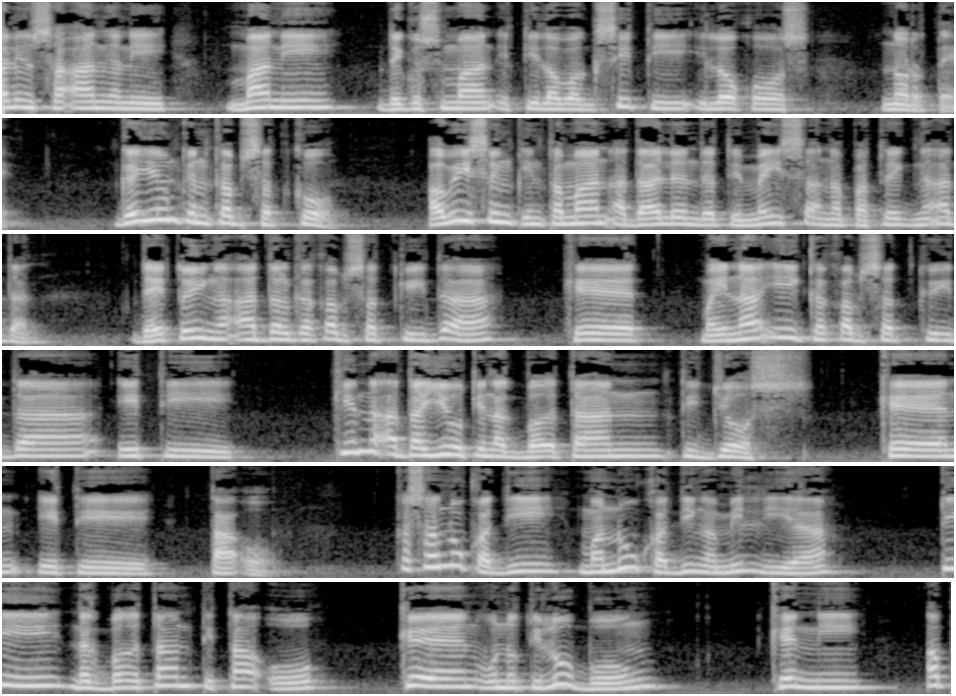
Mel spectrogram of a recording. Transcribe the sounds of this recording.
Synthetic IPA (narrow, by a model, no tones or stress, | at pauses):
alʊnsaʔanŋani | manid̪ɛɡʊsmanɪt̪ilawaɡsit̪iʔːlokos | noɾt̪ɛ̰ | ɡɐjʊnkankabsat̪̚ko | ʔawisɨŋɪnt̪amanɐd̪aːland̪at̪imɛjsanapat̪ɛɡ̚ŋaʔaːd̪a̰l | d̪ɐjt̪ojŋaʔaːd̪alk̬akabsat̪̚koid̪a | kɛt̪̚ | majnaːʔikakabsat̪̚koid̪ait̪i | kɪnaʔad̪ajʊt̪inɐɡ̚baʔɨt̪ant̪ɪd͡ʒjos | kɛnɪt̪ɪ | t̪aːʔo̰ | kasanokad̪imanukad̪iŋamilja | t̪inaɡ̚baʔɨt̪ant̪ɪt̪aːʔo | kɛnwanot̪̬ɪluboŋ | kɛnːiʔap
